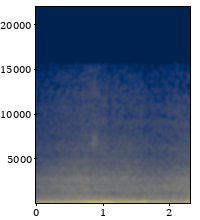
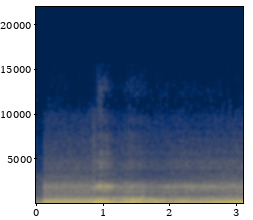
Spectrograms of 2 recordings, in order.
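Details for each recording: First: B18C1 turbo Honda CR-V with custom exhaust, warming up, Y-pipe not hooked up. Deep, raspy, open exhaust rumble swells with revs then settles; engine noise louder than the muffler. Loud exhaust from the disconnected Y-pipe. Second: B18C1 turbo Honda CR-V with new custom exhaust, muffler dangling without hangers. Deep exhaust note swells cleanly through three quick blips, then settles to a steady, even idle; idle fairly loud but sounds good. Normal revving.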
